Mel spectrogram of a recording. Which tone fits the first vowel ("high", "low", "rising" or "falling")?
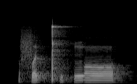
rising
